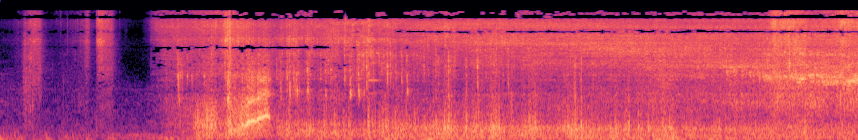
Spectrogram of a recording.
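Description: A freshly cast, still-hot metal ingot quenched in a steel bowl of water. A few light clicks come first, then a sudden loud hiss and sizzle about two seconds in with a brief rising whistle, settling into a steady bubbling hiss as the water boils against the hot metal.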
